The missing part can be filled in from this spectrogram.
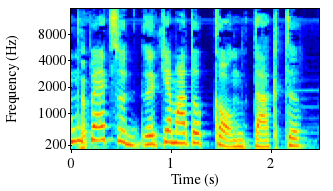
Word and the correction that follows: Kontakte: Ho sbagliato l'accento. – Ma no, ma chissà, no, perché allora, questo non lo so neanche, però in tedesco sarà Kontakte, qualcosa del genere. – Kontakte.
